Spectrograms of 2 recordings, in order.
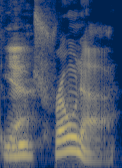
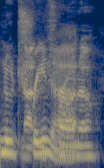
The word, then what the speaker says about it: Neutrona: So it's Neutrona, not Neutrino, which I think we are too used to the characters from Ninja Turtles cartoon, the aliens, the neutrinos or whatever. I mean, I think I've always pronounced it neutrino. Yeah. So, but it ends in an A, so it's Neutrona.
